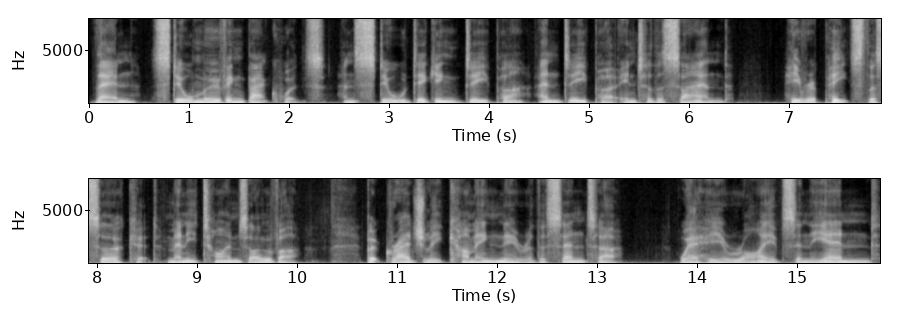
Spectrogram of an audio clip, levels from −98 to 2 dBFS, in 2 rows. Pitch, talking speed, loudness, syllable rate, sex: 110 Hz, 120 wpm, -18 LUFS, 3.8 syllables/s, male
